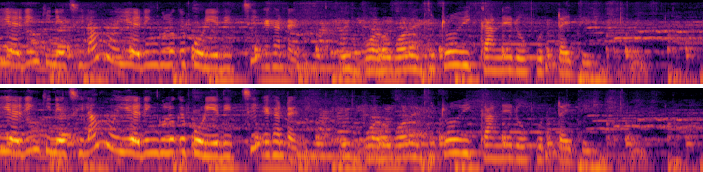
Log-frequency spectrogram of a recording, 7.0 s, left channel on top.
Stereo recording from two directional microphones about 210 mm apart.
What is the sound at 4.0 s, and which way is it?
Speech, 20° left (ahead or behind).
